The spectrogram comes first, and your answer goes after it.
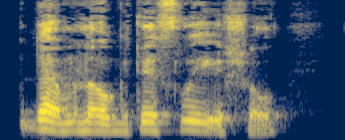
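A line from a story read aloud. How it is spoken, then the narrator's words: Quiet arguing. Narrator (Russian): тихо спорил с ним Чекир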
